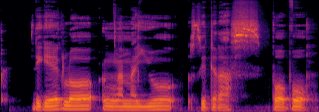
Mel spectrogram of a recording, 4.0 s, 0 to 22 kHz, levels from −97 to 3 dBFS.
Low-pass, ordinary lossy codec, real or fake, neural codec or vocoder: none; none; fake; vocoder, 44.1 kHz, 128 mel bands every 256 samples, BigVGAN v2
